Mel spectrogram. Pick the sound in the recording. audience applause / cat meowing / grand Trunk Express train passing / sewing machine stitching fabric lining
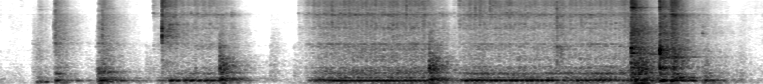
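sewing machine stitching fabric lining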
